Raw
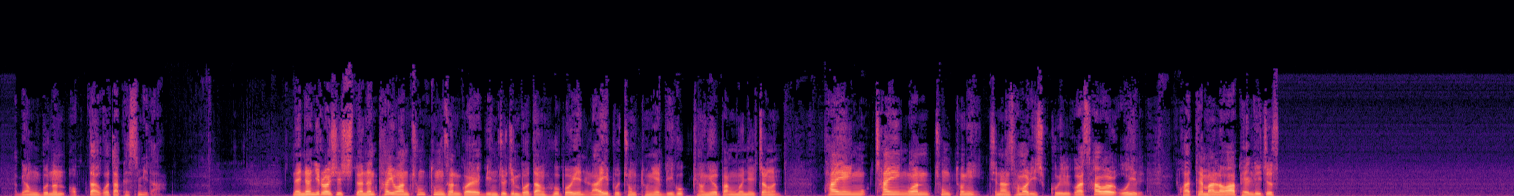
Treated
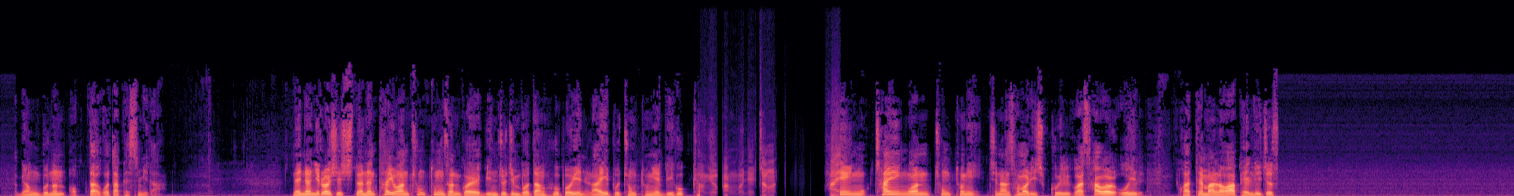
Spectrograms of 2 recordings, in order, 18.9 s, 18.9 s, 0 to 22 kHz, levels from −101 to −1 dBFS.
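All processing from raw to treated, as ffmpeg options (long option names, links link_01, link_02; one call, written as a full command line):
ffmpeg -i in.wav -filter_complex "[0:a]asettb=1/sr,asplit=3[link_01][link_02][link_03];[link_01]atrim=end=8.744[link_04];[link_02]atrim=start=8.74:end=10.5,asetpts=PTS-STARTPTS,afade=type=in:duration=0.004:curve=qsin,afade=type=out:start_time=1.756:duration=0.004:curve=qsin,highpass=1500,aeval=exprs='sgn(val(0))*max(abs(val(0))-0.00224,0)':channel_layout=same,aeval=exprs='(tanh(10*val(0)+0.75)-tanh(0.75))/10':channel_layout=same[link_05];[link_03]atrim=start=10.496[link_06];[link_04][link_05]acrossfade=duration=0.004:curve1=hsin:curve2=qsin[link_07];[link_07][link_06]acrossfade=duration=0.004:curve1=qsin:curve2=hsin" out.wav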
